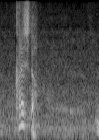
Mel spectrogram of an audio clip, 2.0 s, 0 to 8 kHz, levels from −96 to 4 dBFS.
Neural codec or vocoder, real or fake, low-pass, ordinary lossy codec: codec, 16 kHz, 4 kbps, FreqCodec, smaller model; fake; none; none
